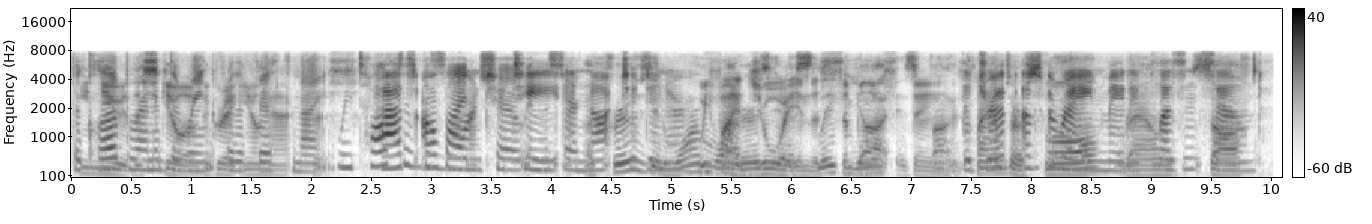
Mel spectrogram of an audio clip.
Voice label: anechoic src1 80 src2 60 16kHz; SiSEC08; SiSEC headgeometry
